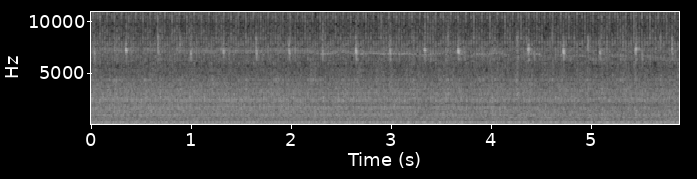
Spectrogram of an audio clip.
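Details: Petrol BMW 530i at steady idle: sharp high chirp repeating about three times a second in time with the engine, a belt-driven squeak, source unconfirmed.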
